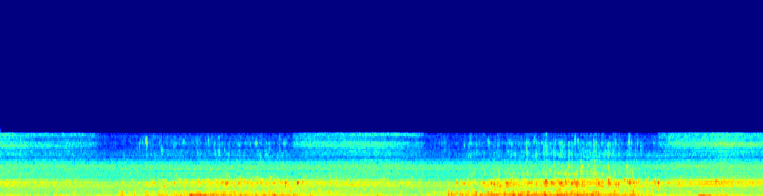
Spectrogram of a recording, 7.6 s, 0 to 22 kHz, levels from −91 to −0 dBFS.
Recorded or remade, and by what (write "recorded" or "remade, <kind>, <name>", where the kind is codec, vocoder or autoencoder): recorded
